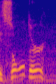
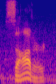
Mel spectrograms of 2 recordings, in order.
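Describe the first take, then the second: First: Solder with the L sounded, SOLE-der; as spelled. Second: Solder said SODDER, no L; silent L. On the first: Puzzling over English spelling, solder pronounced as written. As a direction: say solder with a long O and an L. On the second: Giving the American way, solder with silent L. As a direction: say solder as SAH-der. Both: Shown as a demonstration.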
